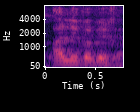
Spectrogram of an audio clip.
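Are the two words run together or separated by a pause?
run together. The two words run together without pause. The speaker calls it wrong.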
